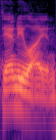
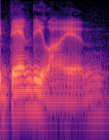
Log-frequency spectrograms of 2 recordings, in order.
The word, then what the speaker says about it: Dandelion: And it's funny how some people say dandelion. Or what is it? How do you say it? Well, I say dandelion.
